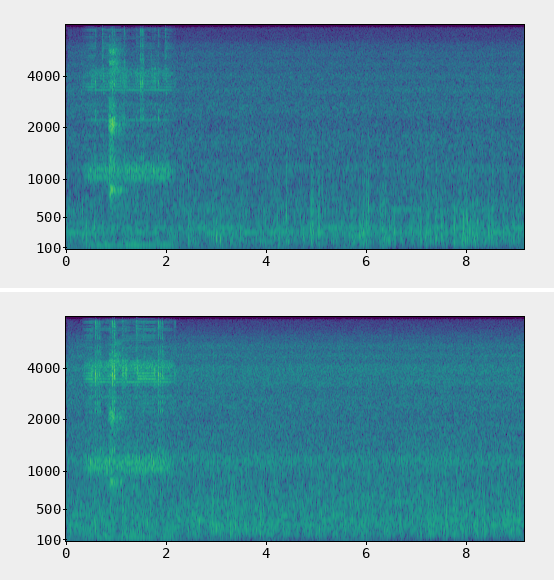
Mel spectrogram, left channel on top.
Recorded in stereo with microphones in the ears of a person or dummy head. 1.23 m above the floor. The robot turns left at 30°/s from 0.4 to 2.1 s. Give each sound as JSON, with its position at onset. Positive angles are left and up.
{"t": 0.8, "sound": "a gasp", "side_deg": 25, "distance_m": 5.5}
